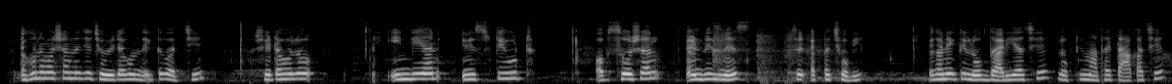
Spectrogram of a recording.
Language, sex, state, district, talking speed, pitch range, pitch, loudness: Bengali, female, West Bengal, North 24 Parganas, 145 wpm, 220-260 Hz, 240 Hz, -25 LUFS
